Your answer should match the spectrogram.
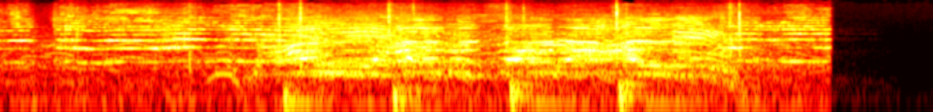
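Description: crowd of protesters chanting

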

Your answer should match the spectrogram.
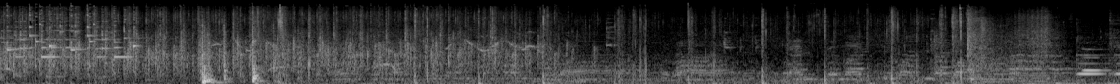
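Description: glasses clinking

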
